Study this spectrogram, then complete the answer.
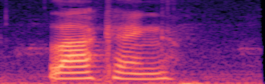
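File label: "lacking", American English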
